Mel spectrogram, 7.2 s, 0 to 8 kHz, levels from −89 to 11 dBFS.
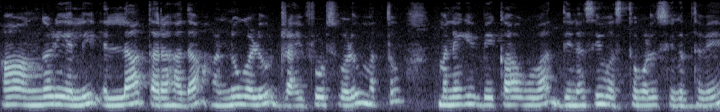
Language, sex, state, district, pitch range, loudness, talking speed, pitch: Kannada, female, Karnataka, Bidar, 195-215 Hz, -14 LUFS, 115 wpm, 205 Hz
